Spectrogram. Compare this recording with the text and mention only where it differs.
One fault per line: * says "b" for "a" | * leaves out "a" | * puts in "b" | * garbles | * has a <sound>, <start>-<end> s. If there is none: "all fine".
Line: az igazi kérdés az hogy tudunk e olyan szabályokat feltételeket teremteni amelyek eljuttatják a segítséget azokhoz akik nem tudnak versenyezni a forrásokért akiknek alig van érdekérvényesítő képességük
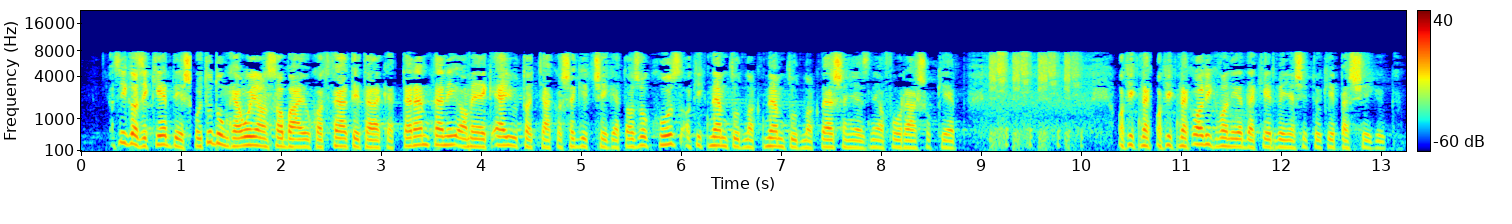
* leaves out "az"
* puts in "nem tudnak"
* has a laugh, 9.1-10.0 s
* puts in "akiknek"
